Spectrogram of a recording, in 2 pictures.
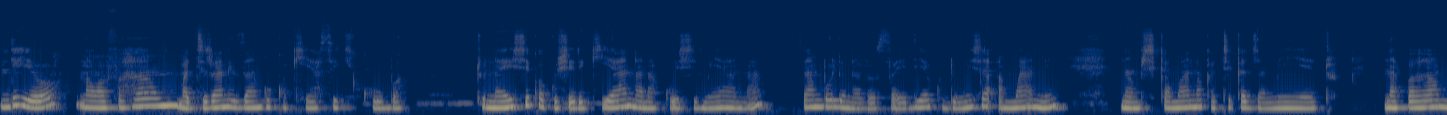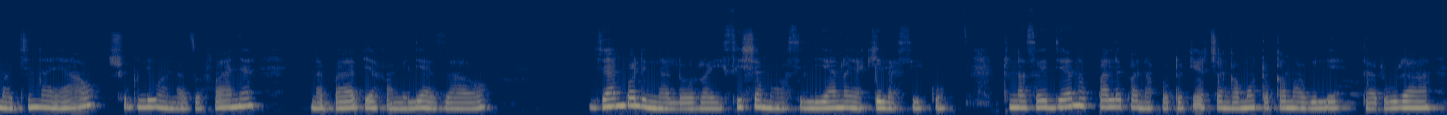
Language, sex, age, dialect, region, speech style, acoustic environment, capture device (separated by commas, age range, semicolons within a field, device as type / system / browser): Swahili, female, 18-24, Kenya - Nairobi Sheng-influenced, Kenya, excited, nature, mobile / Linux / Chrome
